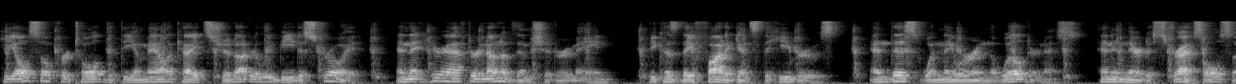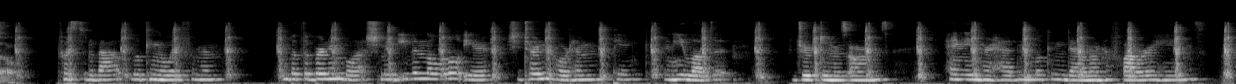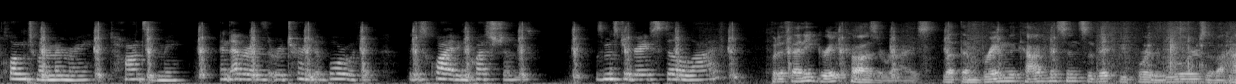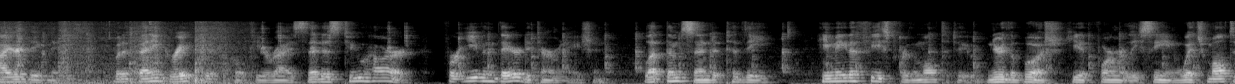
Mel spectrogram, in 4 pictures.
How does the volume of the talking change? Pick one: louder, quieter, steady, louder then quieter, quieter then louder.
steady.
